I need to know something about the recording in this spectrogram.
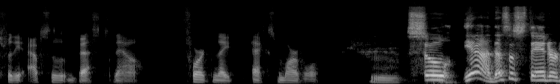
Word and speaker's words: Fortnite x Marvel: a standard size hardcover josh is saying the x is silent it's just showing a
